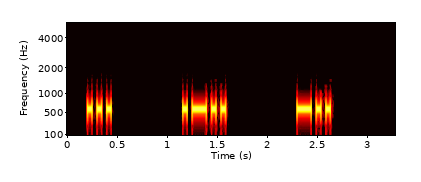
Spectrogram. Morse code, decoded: SLD

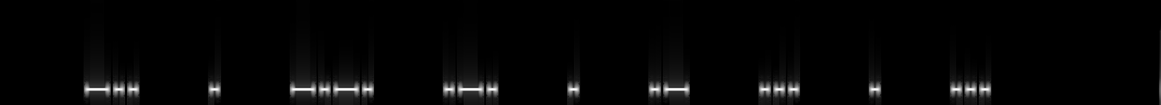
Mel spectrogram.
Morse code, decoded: DECREASES

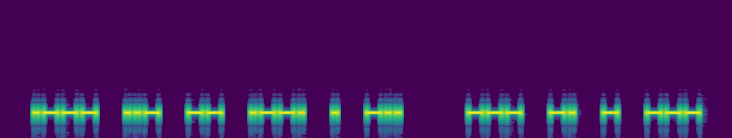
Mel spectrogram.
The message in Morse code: JUMPED ONTO

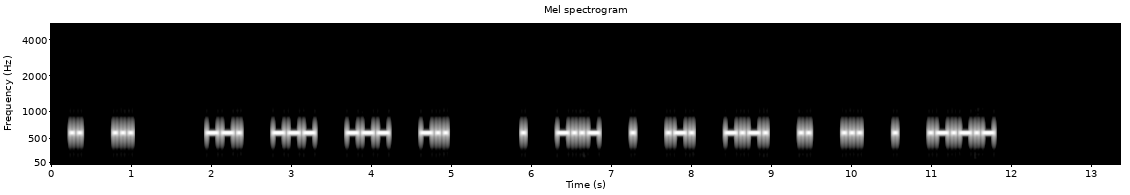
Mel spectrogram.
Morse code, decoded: IS GOOD EXERCISE.

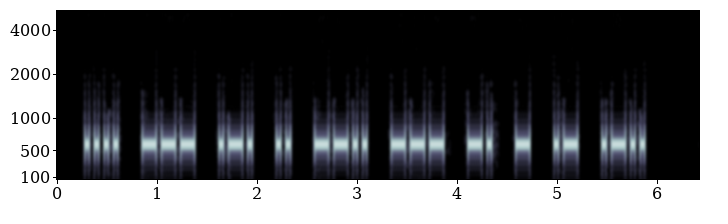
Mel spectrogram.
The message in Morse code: HORIZONTAL

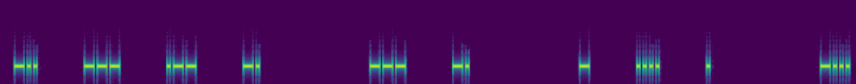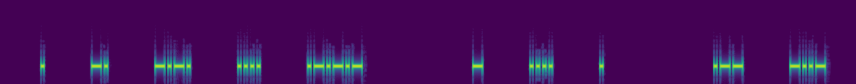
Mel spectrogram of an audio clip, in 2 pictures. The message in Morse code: DOWN ON THE BENCH. THE WX

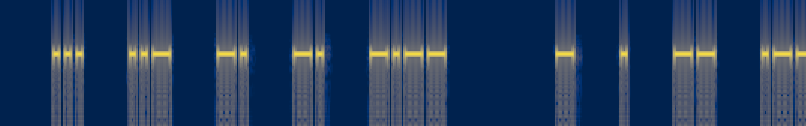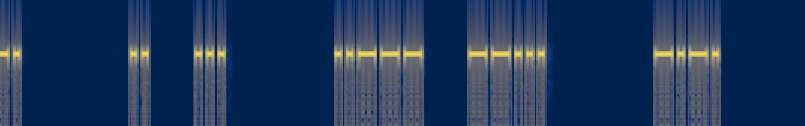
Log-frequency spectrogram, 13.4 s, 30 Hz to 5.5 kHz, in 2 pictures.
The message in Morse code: SUNNY TEMP IS 27 C

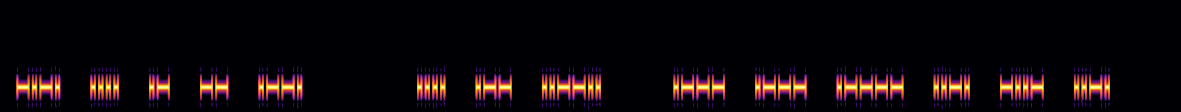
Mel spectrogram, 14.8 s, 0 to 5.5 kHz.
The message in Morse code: CHAMP HW? JJ1FXF

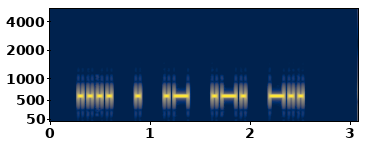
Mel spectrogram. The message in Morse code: HEARD

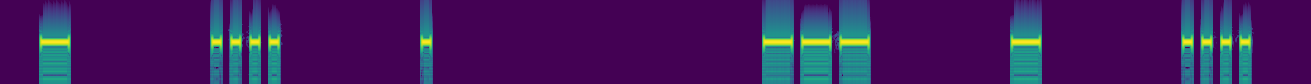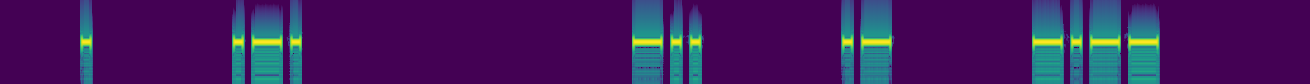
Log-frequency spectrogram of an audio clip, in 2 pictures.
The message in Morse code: THE OTHER DAY

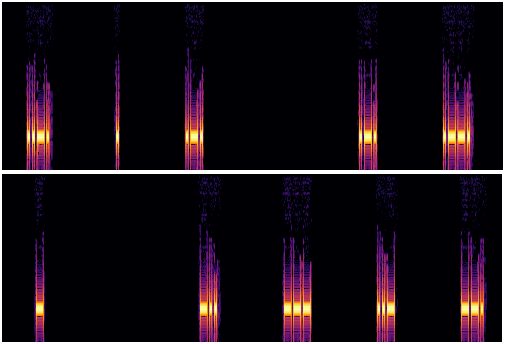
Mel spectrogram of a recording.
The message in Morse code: FER RPT DOUG

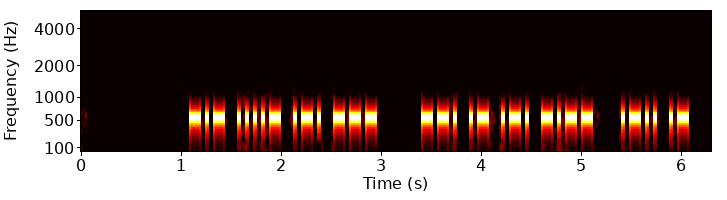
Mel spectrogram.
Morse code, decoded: K4RO GARY LA

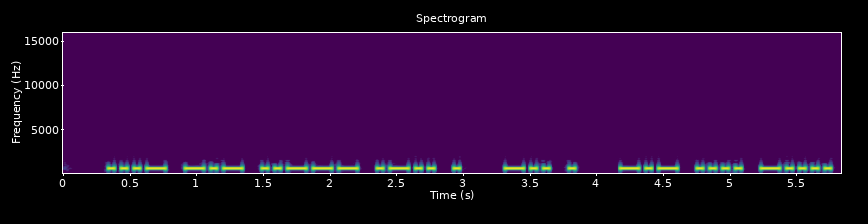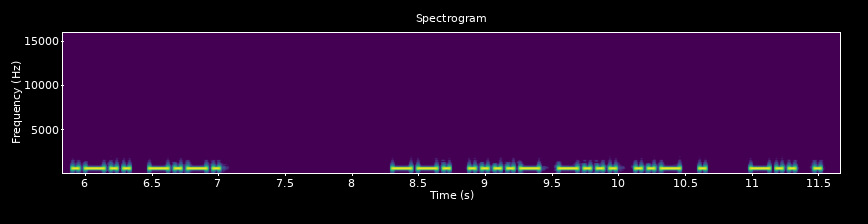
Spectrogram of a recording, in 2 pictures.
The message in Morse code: VK2LE DE KH6LC G4BUE DE

